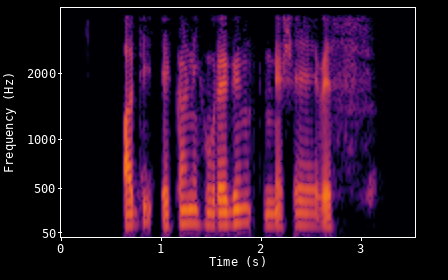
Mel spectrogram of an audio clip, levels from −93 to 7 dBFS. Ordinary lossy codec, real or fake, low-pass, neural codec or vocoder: AAC, 32 kbps; real; 3.6 kHz; none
